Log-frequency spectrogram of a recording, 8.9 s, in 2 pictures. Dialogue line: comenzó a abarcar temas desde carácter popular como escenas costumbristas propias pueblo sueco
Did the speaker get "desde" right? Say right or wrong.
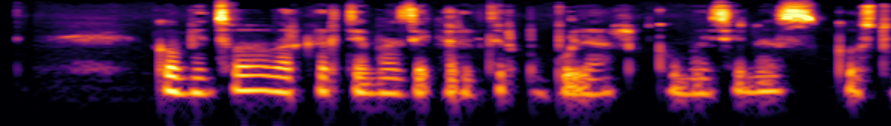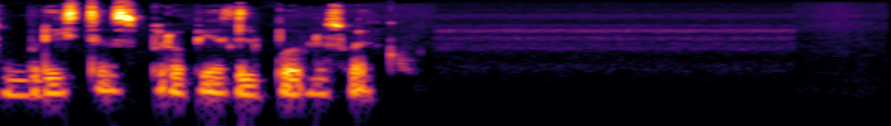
wrong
